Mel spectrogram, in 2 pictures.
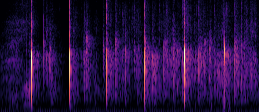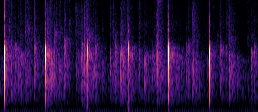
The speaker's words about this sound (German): Aber er war super letzte Woche, oder? Geben wir einen Applaus.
